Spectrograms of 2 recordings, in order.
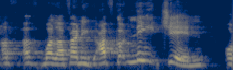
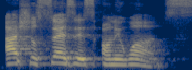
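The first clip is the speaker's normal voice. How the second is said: mock French Resistance voice; 4 semitones lower, 3 dB louder, slower than usual. Quiz about 'Allo 'Allo catchphrase.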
